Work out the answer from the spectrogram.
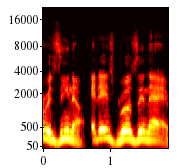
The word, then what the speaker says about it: Rosenior: Yes, the right pronunciation is not Rosina. It's not Rosina. It is Rosinire. Rosinire.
